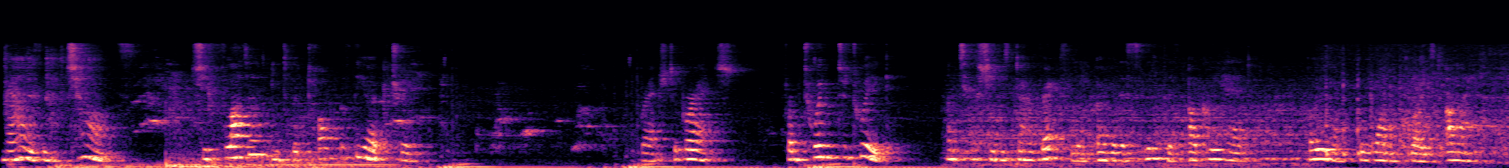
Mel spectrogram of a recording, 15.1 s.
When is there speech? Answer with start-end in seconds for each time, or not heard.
0.0-4.6, 6.4-15.0.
